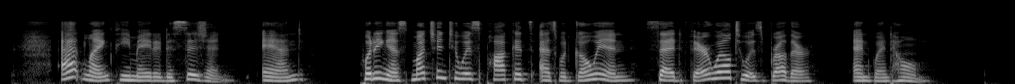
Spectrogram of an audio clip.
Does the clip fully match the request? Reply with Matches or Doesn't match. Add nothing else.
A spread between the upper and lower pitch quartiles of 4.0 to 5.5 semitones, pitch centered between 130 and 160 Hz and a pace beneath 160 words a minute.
Doesn't match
